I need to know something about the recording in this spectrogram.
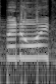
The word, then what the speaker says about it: Benoit: this week as well Andy Bennett rhymes with Detroit he's at a Sports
